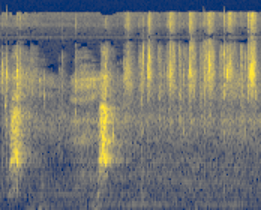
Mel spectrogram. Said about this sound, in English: He's been doing this thing for the last week, week and a half, where it's just he, he's barking. Every time he goes outside, he's barking at nothing, and it's it doesn't matter the time of day.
